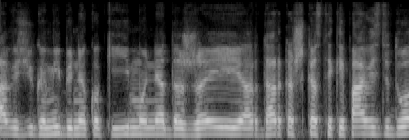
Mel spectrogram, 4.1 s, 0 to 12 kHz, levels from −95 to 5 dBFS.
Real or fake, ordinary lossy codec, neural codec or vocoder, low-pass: real; Opus, 32 kbps; none; 10.8 kHz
